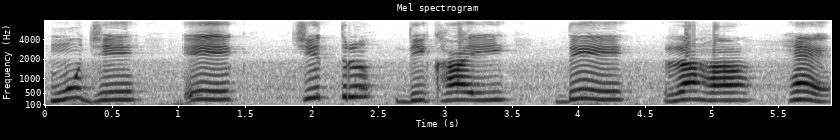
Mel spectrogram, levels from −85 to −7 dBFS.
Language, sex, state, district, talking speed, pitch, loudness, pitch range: Hindi, female, Madhya Pradesh, Katni, 70 wpm, 280 Hz, -17 LUFS, 260-295 Hz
